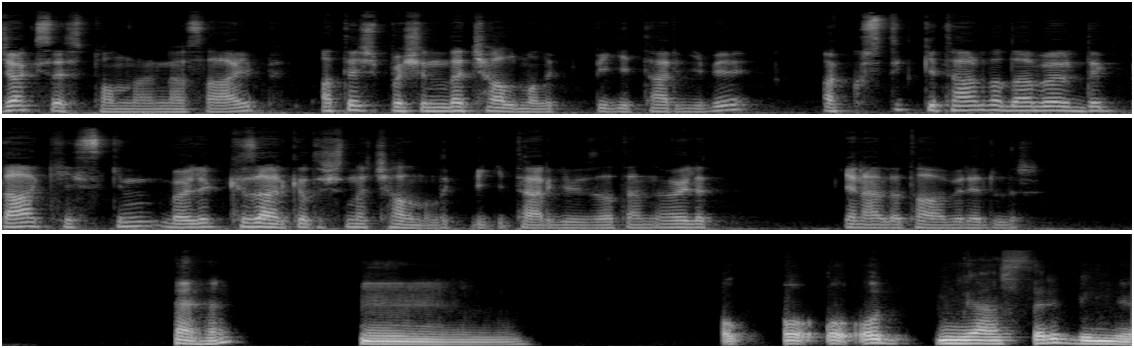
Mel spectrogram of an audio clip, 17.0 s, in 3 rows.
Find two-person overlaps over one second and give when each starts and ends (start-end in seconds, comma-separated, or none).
none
